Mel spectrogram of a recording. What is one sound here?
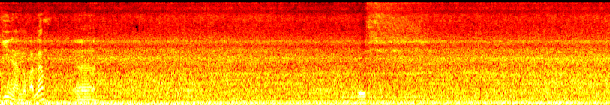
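A train rolls slowly away along a platform.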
